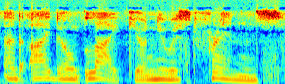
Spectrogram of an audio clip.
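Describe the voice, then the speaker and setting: An actress playing an earnest, determined woman in a 1970s radio drama, speaking with deliberate emotional intensity. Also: lowish voice, lo-fi sound. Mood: wistful. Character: earnest, pleading woman, determined old flame of a politician. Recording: noisy 1970s radio broadcast tape.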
